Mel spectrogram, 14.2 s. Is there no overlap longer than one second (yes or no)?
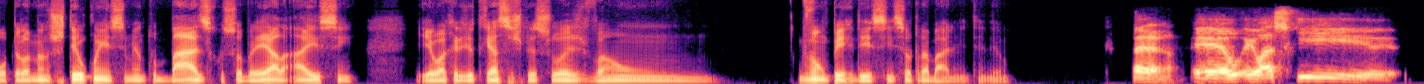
yes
